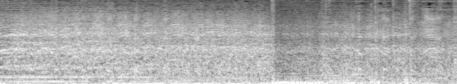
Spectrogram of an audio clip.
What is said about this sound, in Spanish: Oigan, ahí viene un carro, se ven las luces. Oye, ¿no será un food truck? Una lonchera con tacos. Mm. Y viene para acá.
